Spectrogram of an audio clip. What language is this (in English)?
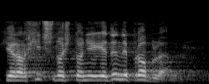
Polish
